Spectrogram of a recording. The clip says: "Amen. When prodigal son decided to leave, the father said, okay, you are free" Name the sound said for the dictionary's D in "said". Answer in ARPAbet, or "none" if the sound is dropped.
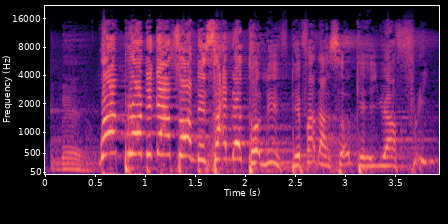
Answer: none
